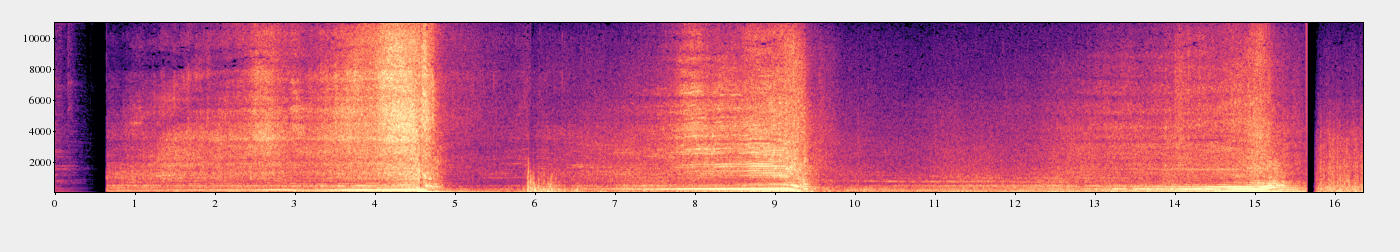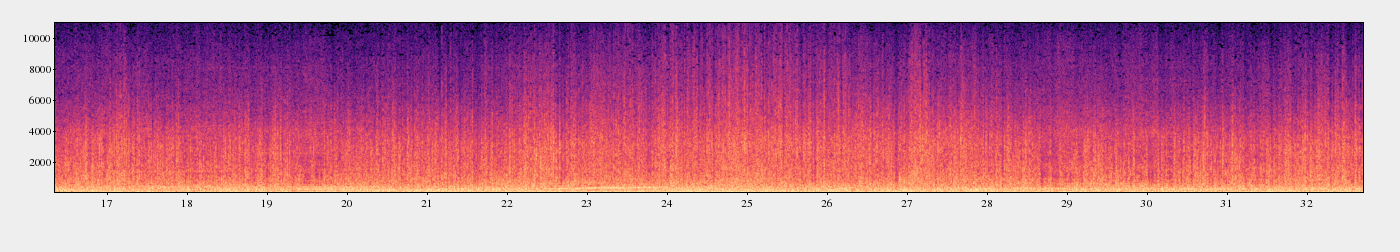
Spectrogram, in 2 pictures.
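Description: Snowmobiles passing one after another, three times: each engine grows louder and drops in pitch as it goes by. After that comes a steady drone of snowmobile engine and wind noise while riding.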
